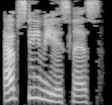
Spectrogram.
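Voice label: "abstemiousness", British English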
